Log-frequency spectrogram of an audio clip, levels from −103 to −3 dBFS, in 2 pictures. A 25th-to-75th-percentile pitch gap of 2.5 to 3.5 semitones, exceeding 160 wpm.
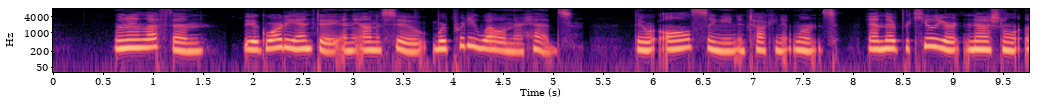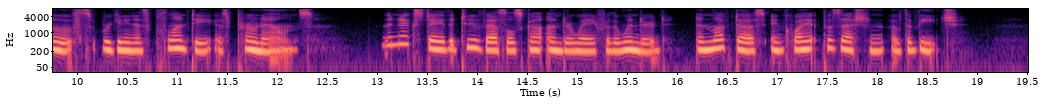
Yes: average, 2.9 semitones; average, 170 wpm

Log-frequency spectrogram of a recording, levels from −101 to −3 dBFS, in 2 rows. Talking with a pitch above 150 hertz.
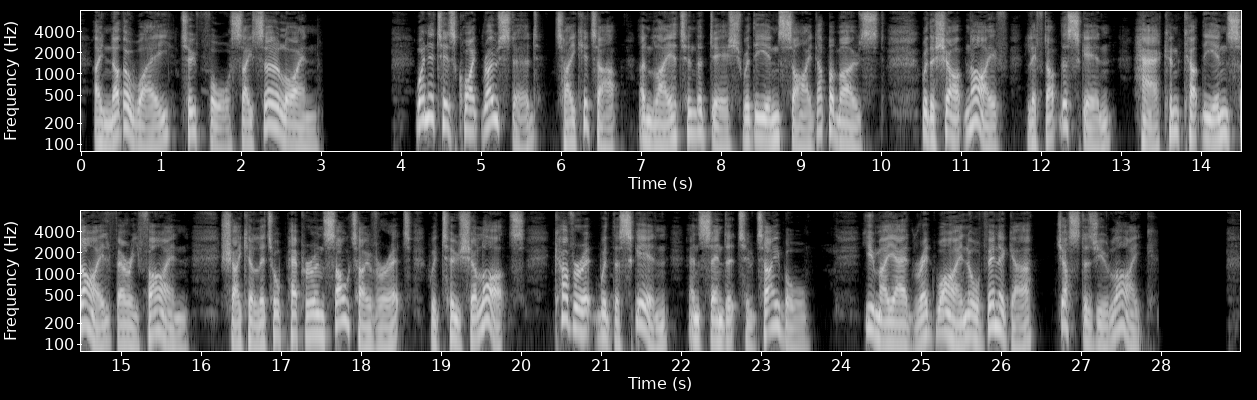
No: low, 110 Hz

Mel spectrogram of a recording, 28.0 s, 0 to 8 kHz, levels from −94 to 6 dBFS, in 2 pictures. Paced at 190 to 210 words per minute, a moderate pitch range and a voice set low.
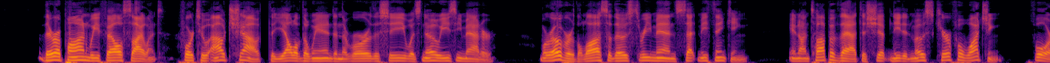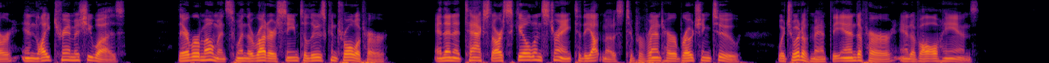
Yes: average, 195 wpm; average, 3.6 semitones; low, 125 Hz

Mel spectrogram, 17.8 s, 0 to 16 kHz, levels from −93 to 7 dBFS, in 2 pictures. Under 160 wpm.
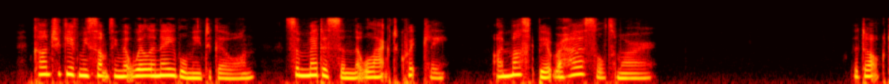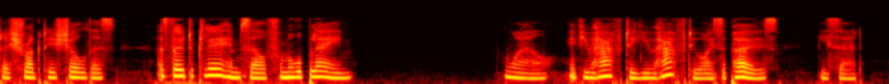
No: average, 170 wpm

